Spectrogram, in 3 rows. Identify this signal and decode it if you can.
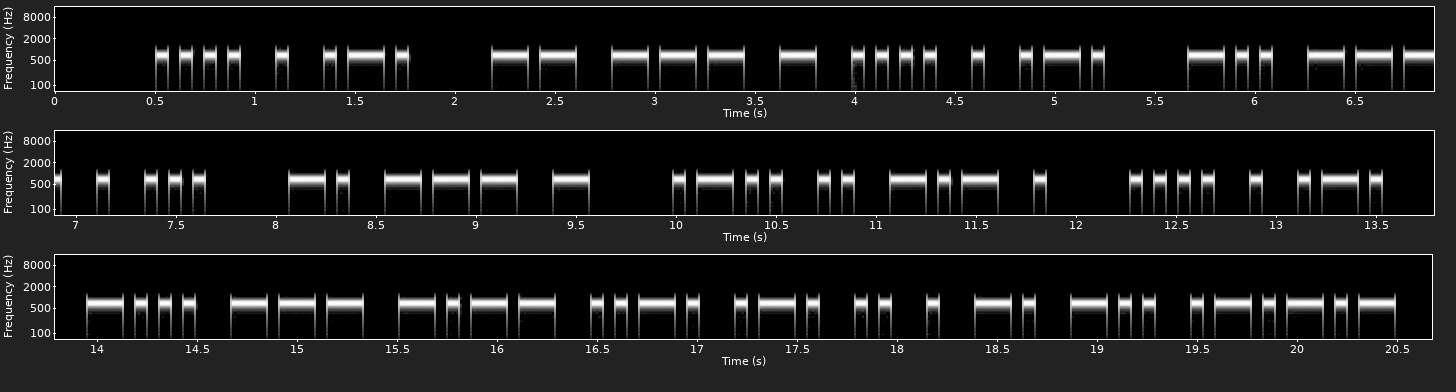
Morse code, heard as a keyed tone, about 20 wpm, 700 Hz. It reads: HER MOTHER DOES NOT LIKE HER BOYFRIEND.
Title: Sentences from Top 1000 Words - Review Part 5 - 20wpm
